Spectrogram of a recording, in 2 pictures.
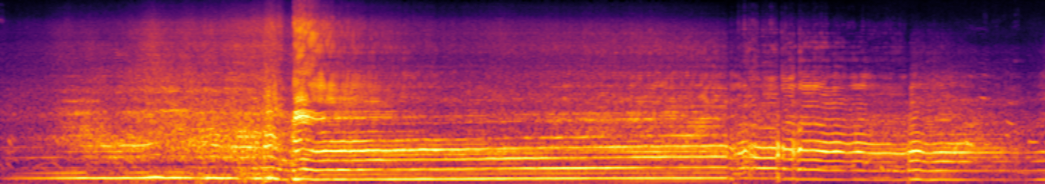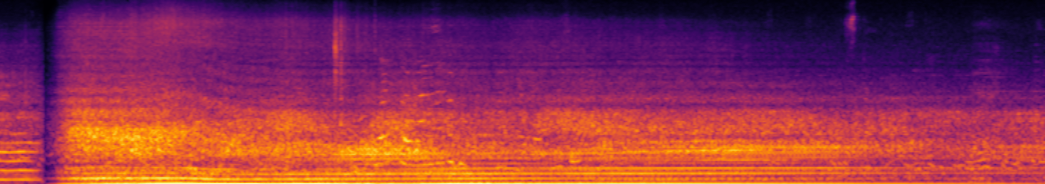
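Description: Racing car engines running hard at high revs, heard in two takes joined by an abrupt cut about eleven seconds in. In the first there is a sharp loud crack about three seconds in; in the second a deeper engine note holds steady and slowly fades.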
